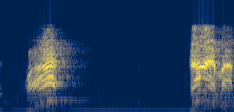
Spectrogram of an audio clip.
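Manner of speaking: abrupt, high-pitched, blurted outburst. Told that Jerome has found the body again, yelling for Diamond. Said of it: "You better watch that yelling".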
